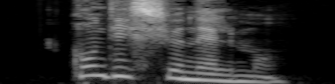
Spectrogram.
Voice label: "conditionnellement", French; adverbs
